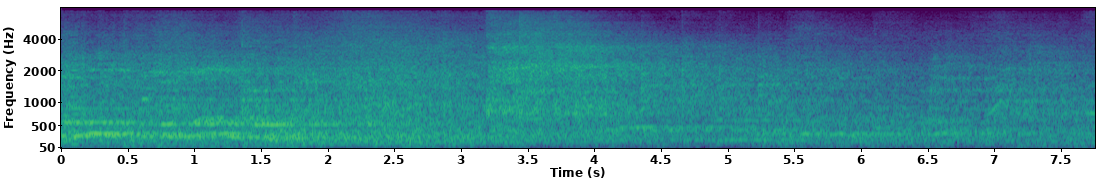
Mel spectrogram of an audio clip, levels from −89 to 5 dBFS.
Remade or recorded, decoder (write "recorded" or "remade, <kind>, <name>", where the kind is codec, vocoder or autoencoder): remade, autoencoder, DAC-VAE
